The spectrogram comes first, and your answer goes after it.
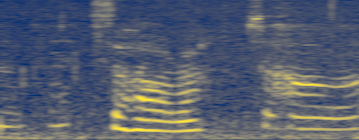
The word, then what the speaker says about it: Sahara: Rather spend a day in the Sarah? Am I pronouncing that okay? Sahara.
